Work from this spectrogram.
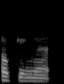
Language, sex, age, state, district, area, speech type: Tamil, female, 30-45, Tamil Nadu, Coimbatore, rural, conversation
